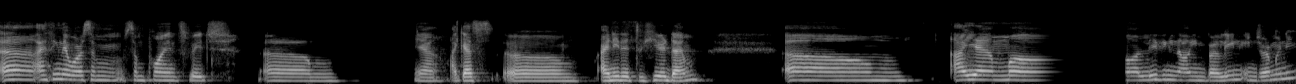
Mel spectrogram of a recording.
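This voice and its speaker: At a very slow pace, a woman with a medium pitch speaks in fairly even intonation, leaving long, frequent pauses. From Romania. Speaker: photographer. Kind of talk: casual chat. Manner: halting.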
